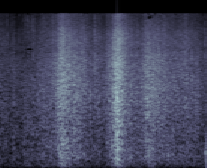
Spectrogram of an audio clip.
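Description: Mylar survival blanket rustling and crinkling as it is shaken out and spread, with two loud swishes about half a second apart.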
